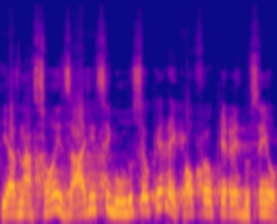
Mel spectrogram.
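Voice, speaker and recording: Against noticeable background noise, a man with a fairly high pitch talks at a fairly slow pace. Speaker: pastor. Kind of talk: Bible study lecture.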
